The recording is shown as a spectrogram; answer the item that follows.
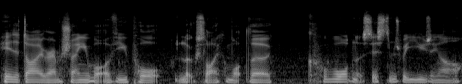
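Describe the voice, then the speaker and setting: A man talks at a very fast pace. His voice is fairly low with fairly even intonation. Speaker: game developer streamer. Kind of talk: live coding stream, thinking aloud. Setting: live stream. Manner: halting, reading documentation aloud.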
